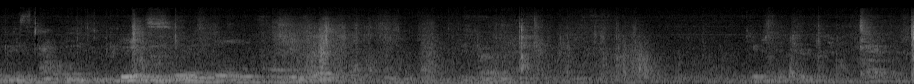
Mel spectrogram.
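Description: A woman reads aloud calmly through a microphone in an echoing room.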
